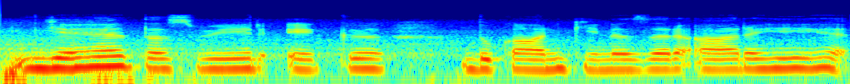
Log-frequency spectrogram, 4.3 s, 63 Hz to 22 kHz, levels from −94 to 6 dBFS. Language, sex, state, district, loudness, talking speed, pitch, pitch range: Hindi, female, Haryana, Charkhi Dadri, -16 LUFS, 125 wpm, 180 Hz, 175-190 Hz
